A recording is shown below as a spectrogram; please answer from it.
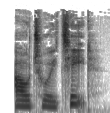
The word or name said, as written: autoritet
